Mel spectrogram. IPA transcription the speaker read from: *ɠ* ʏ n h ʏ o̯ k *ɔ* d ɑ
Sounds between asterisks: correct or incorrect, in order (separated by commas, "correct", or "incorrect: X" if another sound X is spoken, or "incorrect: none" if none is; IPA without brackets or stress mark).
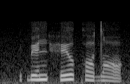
incorrect: ɓ, correct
